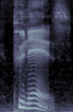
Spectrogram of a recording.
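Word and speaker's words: punaise: this is French okay punez now I had to call my dad and ask him how to pronounce this because this is the Cajun word now I've heard it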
